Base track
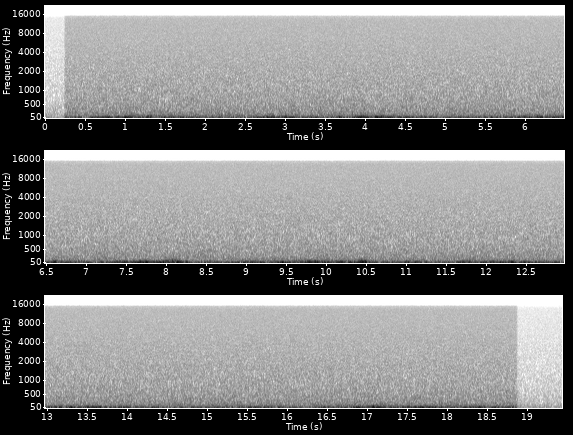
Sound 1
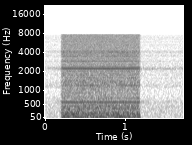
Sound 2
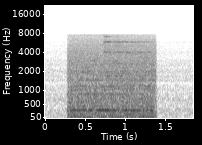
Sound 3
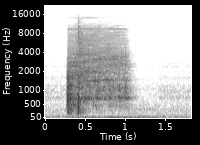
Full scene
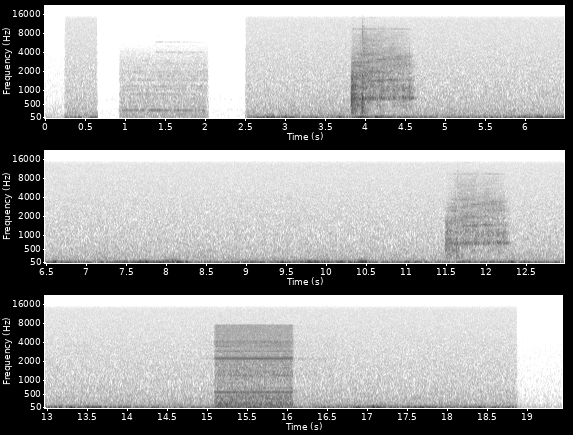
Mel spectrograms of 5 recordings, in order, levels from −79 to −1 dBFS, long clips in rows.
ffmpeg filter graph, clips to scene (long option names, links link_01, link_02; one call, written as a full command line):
ffmpeg -i bed.wav -i cue0.wav -i cue1.wav -i cue2.wav -filter_complex "[3:a]asplit=2[link_01][link_02];[0:a]volume=-12.5dB[link_03];[2:a]acrossover=split=4400[link_04][link_05];[link_05]acompressor=threshold=-51dB:ratio=4:attack=1:release=60[link_06];[link_04][link_06]amix=inputs=2:normalize=0[link_07];[link_02]alimiter=limit=-17.5dB:level=0:latency=1:release=134[link_08];[link_03]asplit=2[link_09][link_10];[link_09]atrim=end=0.654[link_11];[link_07]atrim=end=1.86,asetpts=PTS-STARTPTS,volume=-18dB[link_12];[link_10]atrim=start=2.506[link_13];[link_01]atrim=end=1.82,asetpts=PTS-STARTPTS,volume=-6dB,afade=type=in:duration=0.004:curve=hsin,afade=type=out:start_time=1.816:duration=0.004:curve=hsin,adelay=3550[link_14];[link_08]atrim=end=1.82,asetpts=PTS-STARTPTS,volume=-7dB,afade=type=in:duration=0.004:curve=hsin,afade=type=out:start_time=1.816:duration=0.004:curve=hsin,adelay=494802S[link_15];[1:a]atrim=end=1.73,asetpts=PTS-STARTPTS,volume=-3.5dB,afade=type=in:duration=0.004:curve=hsin,afade=type=out:start_time=1.726:duration=0.004:curve=hsin,adelay=14890[link_16];[link_11][link_12]acrossfade=duration=0.004:curve1=hsin:curve2=hsin[link_17];[link_17][link_13]acrossfade=duration=0.004:curve1=hsin:curve2=hsin[link_18];[link_18][link_14][link_15][link_16]amix=inputs=4:normalize=0" out.wav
